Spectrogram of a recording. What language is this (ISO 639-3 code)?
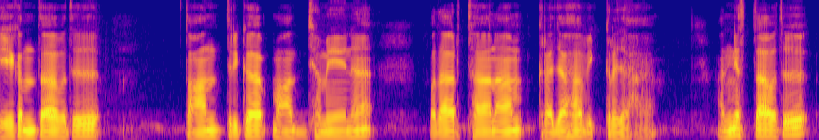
san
